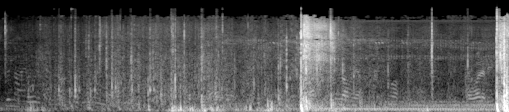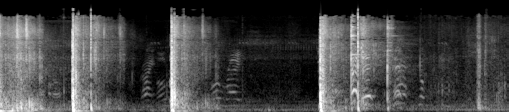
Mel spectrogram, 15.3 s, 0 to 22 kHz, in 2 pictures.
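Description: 12.5-inch AR-15 carbine with a mid-length gas system fired in single shots, six in all, spaced a second or more apart. The first comes about four and a half seconds in, and the last two come about half a second apart near the end.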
